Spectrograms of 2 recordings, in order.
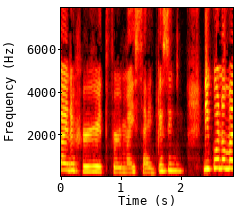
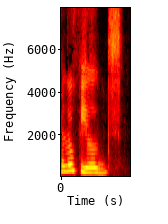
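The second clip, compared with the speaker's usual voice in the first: ordinary talk, nothing marked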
